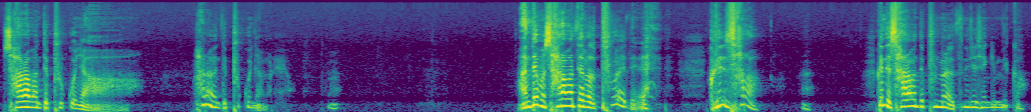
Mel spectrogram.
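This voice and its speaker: Male pastor, high gravelly voice, dramatic sermon with pleading outbursts and hushed asides. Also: big pitch swings, moderate pace, long pauses. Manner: dramatic, acts out pleading prayers, drops to whispers. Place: church sanctuary.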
